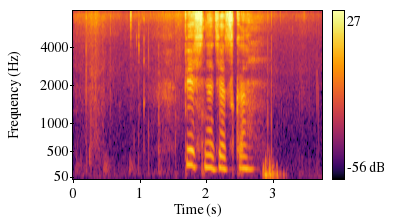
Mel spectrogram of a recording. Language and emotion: Russian, neutral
